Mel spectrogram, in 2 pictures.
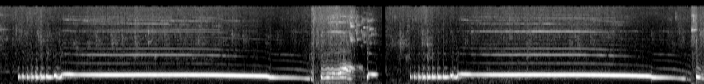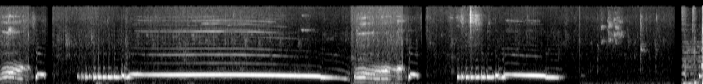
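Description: Puter pelung, a ring-necked dove bred for its long coo, cooing: three long drawn-out coos of about five seconds each, held on one pitch and dropping at the end, each set off by short wavering notes, then a shorter fourth coo.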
